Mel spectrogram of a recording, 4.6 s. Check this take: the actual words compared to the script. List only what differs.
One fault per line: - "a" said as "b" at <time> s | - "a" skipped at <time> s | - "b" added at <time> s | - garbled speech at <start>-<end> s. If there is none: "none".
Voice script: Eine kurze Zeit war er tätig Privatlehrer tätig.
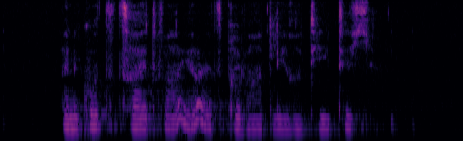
- "tätig" said as "als" at 2.0 s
